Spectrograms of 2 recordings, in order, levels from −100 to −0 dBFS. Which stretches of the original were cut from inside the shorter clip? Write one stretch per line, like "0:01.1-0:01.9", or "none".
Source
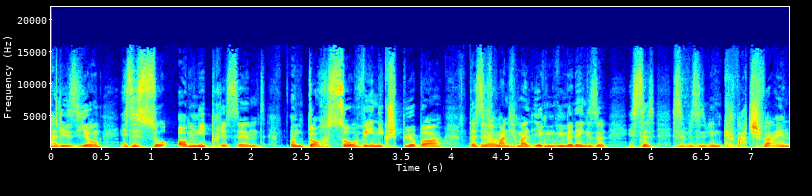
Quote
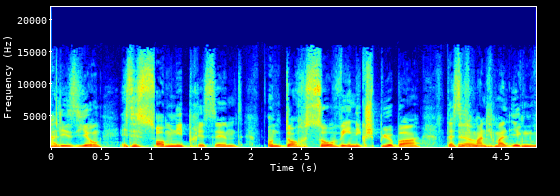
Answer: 0:01.0-0:01.2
